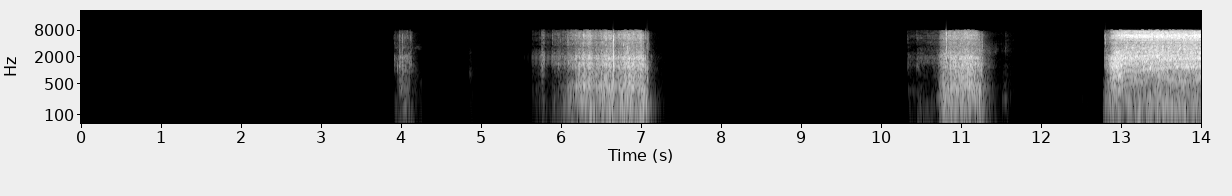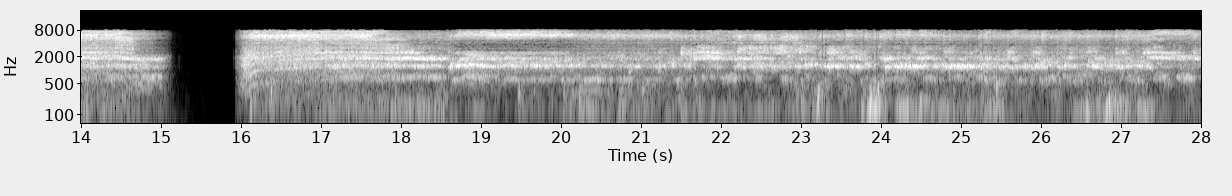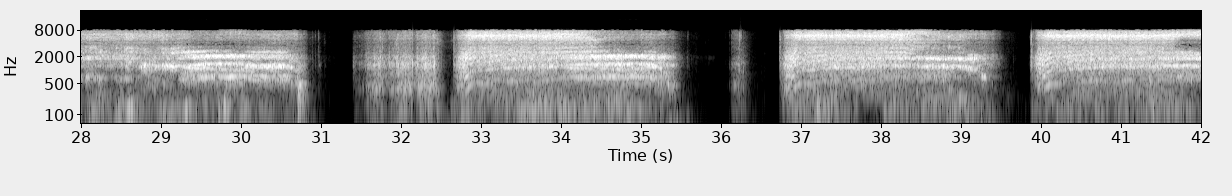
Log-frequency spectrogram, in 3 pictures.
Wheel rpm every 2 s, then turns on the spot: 0, 0, 0, 10, 0, 0, 60, 70, 120, 160, 160, 160, 160, 160, 160, 70, 70, 120, 70, 110, 130.
6-8 30-32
